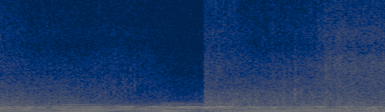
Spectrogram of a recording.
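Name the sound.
ocean waves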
